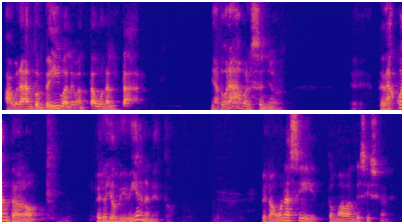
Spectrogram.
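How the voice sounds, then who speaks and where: A man's voice: on the high side, lively intonation, unhurried, pauses often, mellow, lo-fi sound. A man preaching a sermon in a church. He speaks conversationally, keeps asking his listeners questions and acts out the voices of the people in his stories. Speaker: pastor.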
